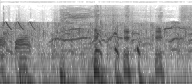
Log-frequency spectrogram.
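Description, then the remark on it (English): A spruce grouse calling: a quick series of short, nasal, clucking notes repeated in an uneven rhythm, fairly loud, with no one talking over it. “What do you, what, what do you say the bird is? The spruce grouse.”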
